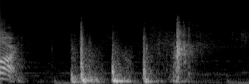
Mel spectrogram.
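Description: Dialogue from a film clip: a man's voice speaking a short line, with music underneath.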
